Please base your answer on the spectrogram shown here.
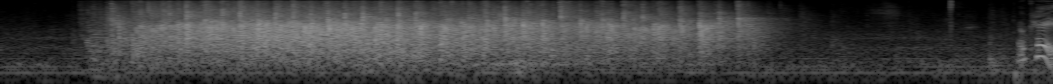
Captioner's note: applause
